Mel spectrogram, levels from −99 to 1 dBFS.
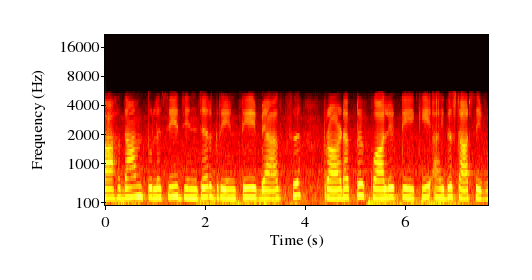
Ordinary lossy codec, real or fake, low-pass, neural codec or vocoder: none; real; 5.4 kHz; none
